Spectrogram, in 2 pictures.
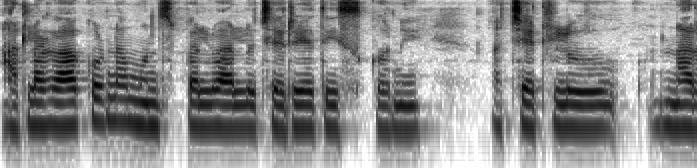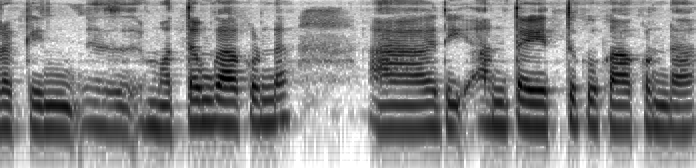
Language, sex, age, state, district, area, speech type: Telugu, female, 30-45, Andhra Pradesh, Visakhapatnam, urban, spontaneous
